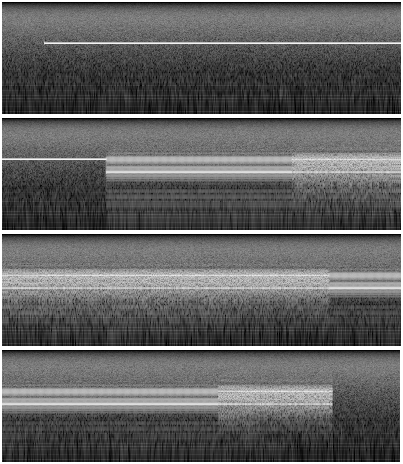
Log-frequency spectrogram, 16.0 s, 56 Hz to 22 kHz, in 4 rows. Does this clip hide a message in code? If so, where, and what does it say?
Yes: cassette data (Kansas City type), 1200 baud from 0.4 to 15.3 s, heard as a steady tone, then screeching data.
